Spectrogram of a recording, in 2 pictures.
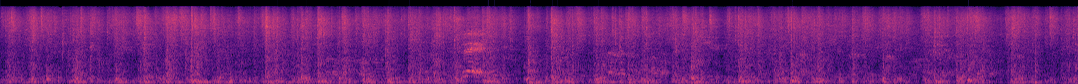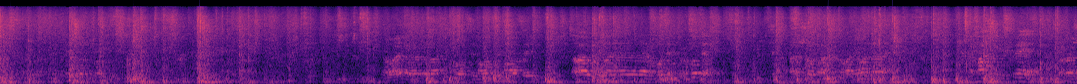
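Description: Many bare feet thudding on judo tatami mats as a group of children jump and run around the hall, a busy, irregular patter of thumps. Voices call out now and then, and longer stretches of voice come in a little after the middle.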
